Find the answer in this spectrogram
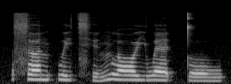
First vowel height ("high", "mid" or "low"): low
